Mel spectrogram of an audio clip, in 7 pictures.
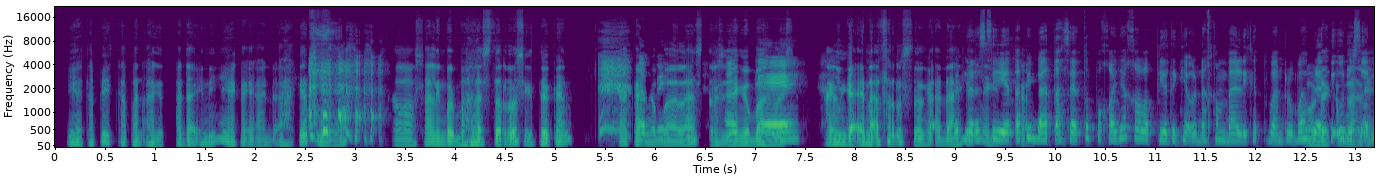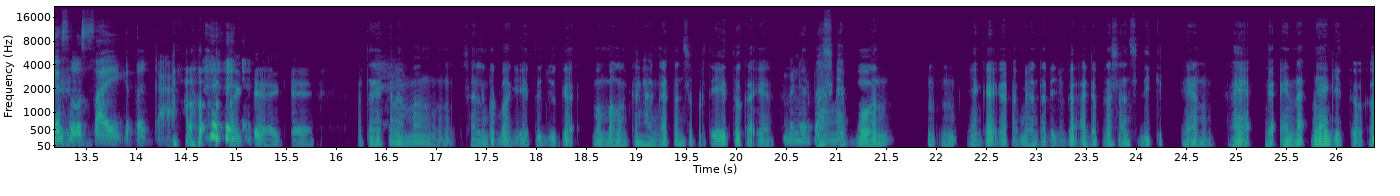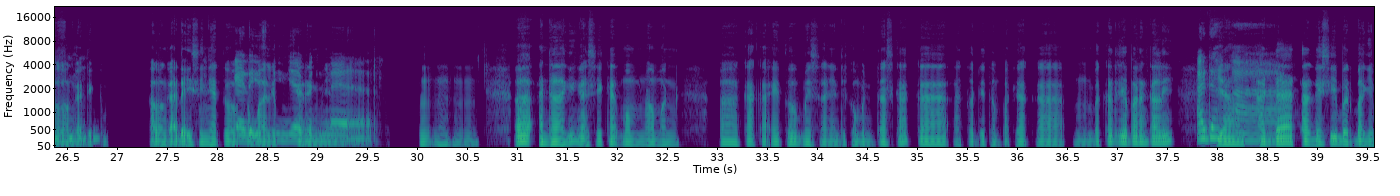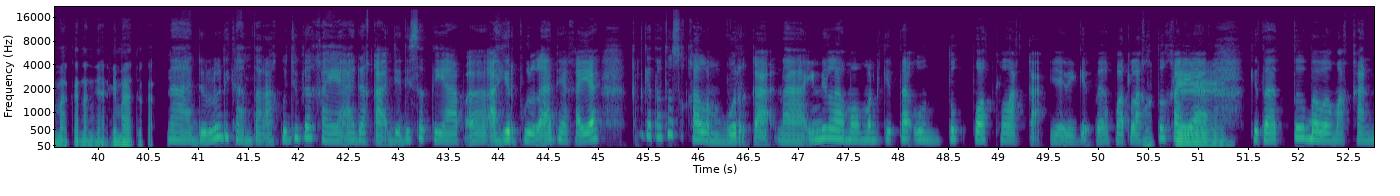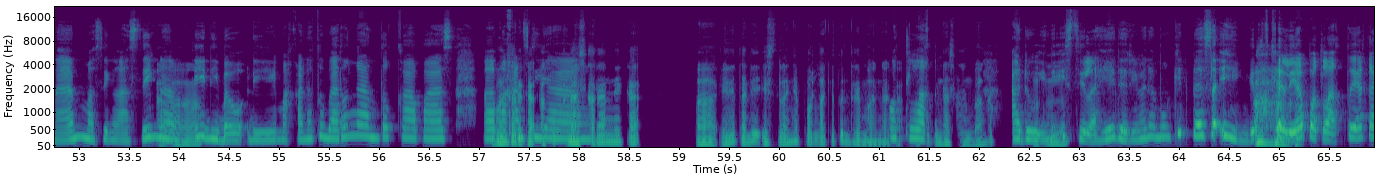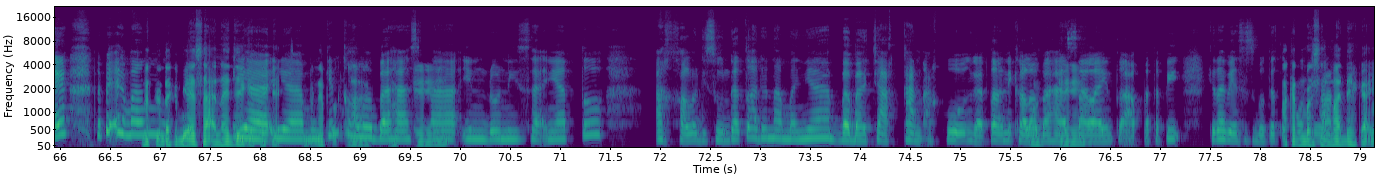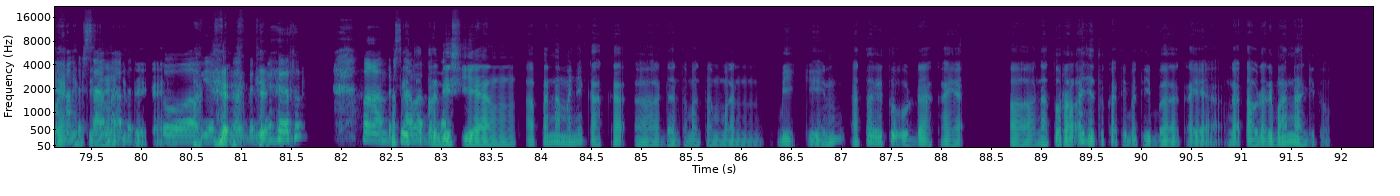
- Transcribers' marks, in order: tapping; laugh; laughing while speaking: "berbalas"; laughing while speaking: "terus"; laughing while speaking: "Oh oke oke"; chuckle; chuckle; in English: "potluck"; in English: "Potluck"; in English: "potluck"; in English: "Potluck"; laughing while speaking: "Oh"; in English: "potluck"; in English: "potluck"; in Sundanese: "babacakan"; in English: "potluck"; laughing while speaking: "benar"; laughing while speaking: "oke oke"
- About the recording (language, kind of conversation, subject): Indonesian, podcast, Kenapa berbagi makanan bisa membuat hubungan lebih dekat?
